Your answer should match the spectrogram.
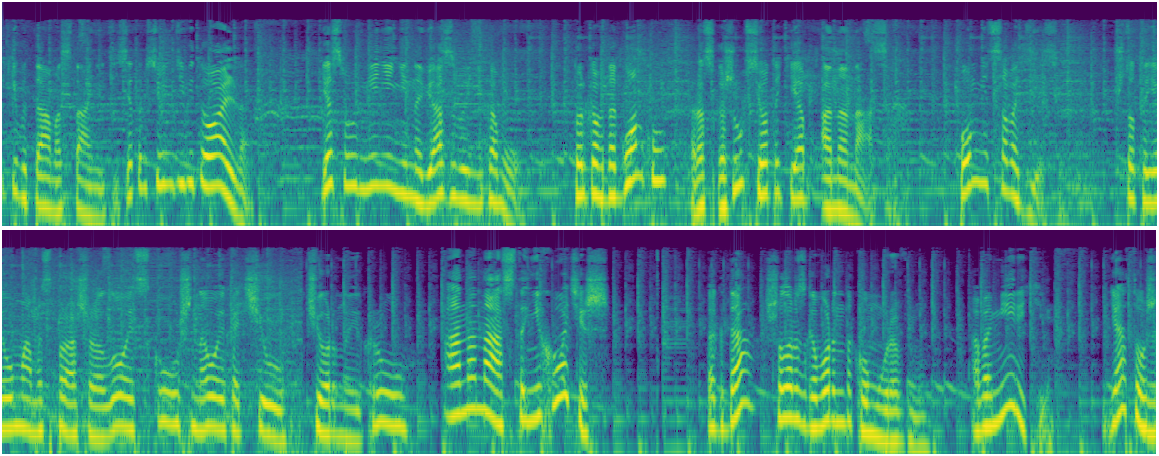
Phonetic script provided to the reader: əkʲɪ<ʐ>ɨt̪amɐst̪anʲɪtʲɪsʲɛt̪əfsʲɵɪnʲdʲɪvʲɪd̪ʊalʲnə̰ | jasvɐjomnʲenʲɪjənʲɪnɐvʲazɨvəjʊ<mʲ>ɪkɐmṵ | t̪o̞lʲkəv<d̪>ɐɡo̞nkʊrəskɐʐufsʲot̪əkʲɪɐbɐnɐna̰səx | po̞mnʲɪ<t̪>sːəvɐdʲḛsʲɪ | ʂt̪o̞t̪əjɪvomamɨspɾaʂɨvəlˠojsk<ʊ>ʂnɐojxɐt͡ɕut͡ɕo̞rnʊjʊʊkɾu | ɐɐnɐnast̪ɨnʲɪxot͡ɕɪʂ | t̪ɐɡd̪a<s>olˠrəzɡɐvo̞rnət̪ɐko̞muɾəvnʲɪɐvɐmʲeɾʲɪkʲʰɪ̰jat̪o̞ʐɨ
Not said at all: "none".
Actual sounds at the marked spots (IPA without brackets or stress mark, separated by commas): v, nʲ, d̪, t̪, u, ʂ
